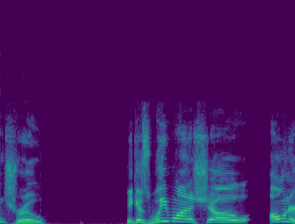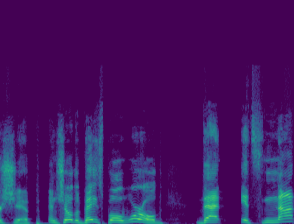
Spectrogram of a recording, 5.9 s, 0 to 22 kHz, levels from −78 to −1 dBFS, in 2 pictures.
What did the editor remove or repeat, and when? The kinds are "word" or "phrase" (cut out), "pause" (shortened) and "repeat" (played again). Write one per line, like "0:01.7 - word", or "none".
none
